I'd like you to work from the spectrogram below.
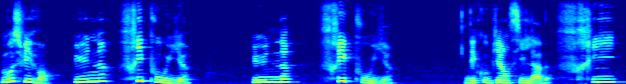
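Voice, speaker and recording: Slow, careful woman teaching spelling. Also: fairly high pitch, animated. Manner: encouraging. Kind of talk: spelling dictation lesson for young children. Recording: dull lo-fi sound.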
